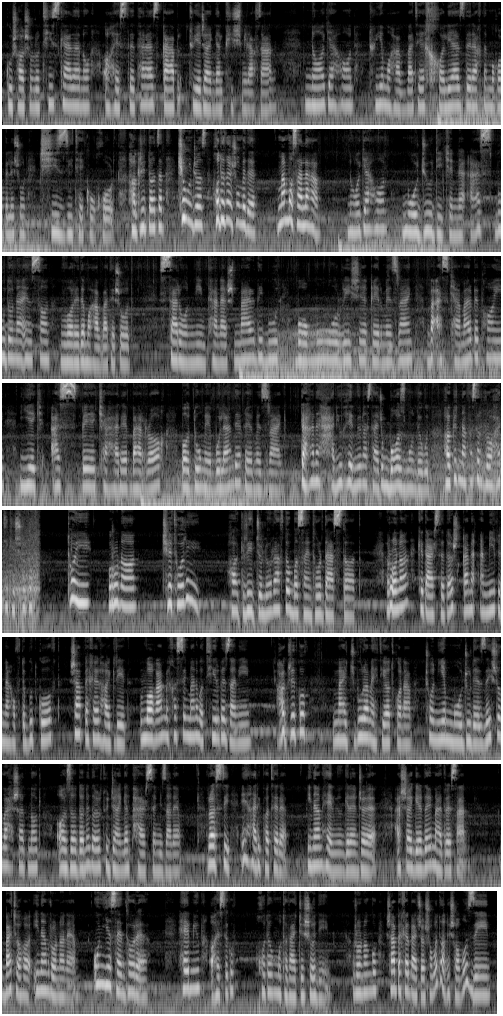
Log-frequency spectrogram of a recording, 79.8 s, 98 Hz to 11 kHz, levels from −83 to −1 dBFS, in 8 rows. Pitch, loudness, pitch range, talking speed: 205 Hz, -24 LUFS, 185-230 Hz, 125 wpm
